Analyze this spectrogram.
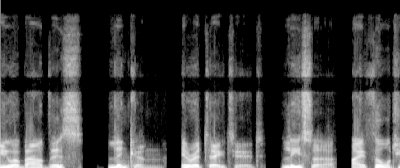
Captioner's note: irritated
